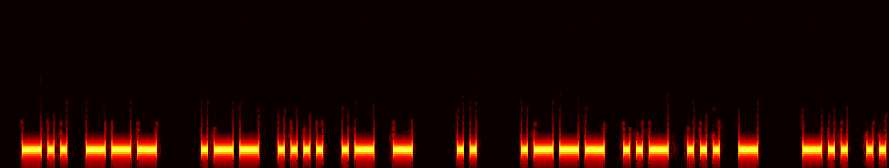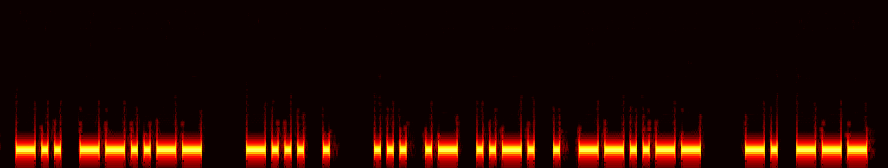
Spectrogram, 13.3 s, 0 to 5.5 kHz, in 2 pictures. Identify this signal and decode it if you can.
Morse code, heard as a keyed tone, about 25 wpm, 600 Hz. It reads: DO WHAT I JUST DID, BE SAFE, NO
